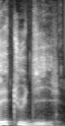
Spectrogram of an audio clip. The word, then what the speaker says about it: étudient: exactly the same rule because you don't pronounce this and then even if it's at the plural form, so and t, well, you don't pronounce it, so you will get ils étudient. All right, ils étudient. You don't pronounce that.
